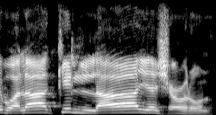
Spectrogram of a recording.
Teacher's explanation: तो नून लाम में दाखिल हो रहा है, तो इसलिए यहाँ पर भी इदगाम हो रहा है।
